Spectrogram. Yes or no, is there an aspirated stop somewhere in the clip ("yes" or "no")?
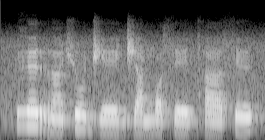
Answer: yes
